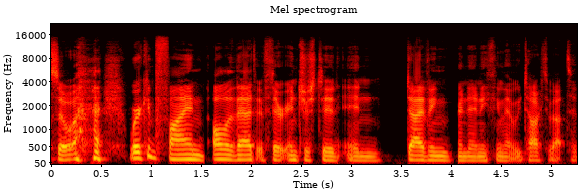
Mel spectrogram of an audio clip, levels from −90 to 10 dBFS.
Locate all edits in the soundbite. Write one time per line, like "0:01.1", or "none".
0:01.0
0:01.5
0:02.0
0:02.9
0:04.1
